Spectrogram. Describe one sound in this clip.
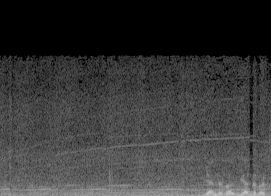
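A racing car engine whines at high revs, its pitch slowly rising.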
